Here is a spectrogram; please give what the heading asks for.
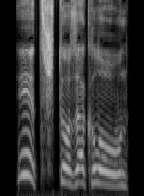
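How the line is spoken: Growled. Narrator (Russian): прорычал он

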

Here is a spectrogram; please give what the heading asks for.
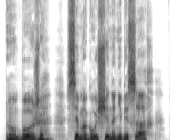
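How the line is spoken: Sobbing. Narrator (Russian): всхлипнул Стерджис

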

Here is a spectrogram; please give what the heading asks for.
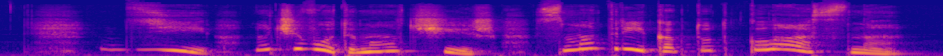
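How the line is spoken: Excited girl's squeal. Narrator (Russian): визжала Саша

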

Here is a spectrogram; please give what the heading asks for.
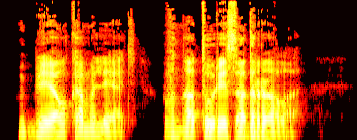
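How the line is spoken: Irritated growl. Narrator (Russian): Раздраженно зарычал я

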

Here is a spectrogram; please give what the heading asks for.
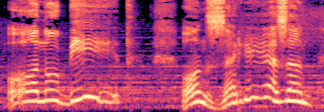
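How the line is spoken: Anguished screaming. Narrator (Russian): кричала она

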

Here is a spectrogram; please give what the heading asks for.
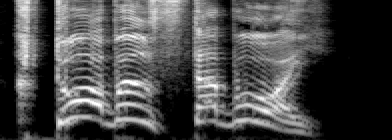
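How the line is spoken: Thunderous shout. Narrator (Russian): крикнул громовым голосом

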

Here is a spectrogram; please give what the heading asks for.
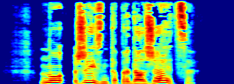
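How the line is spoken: Uncertain musing. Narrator (Russian): Как-то неуверенно рассуждаю

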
